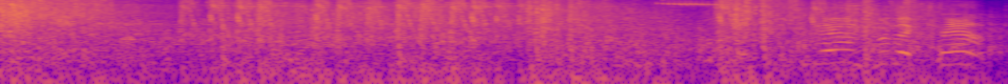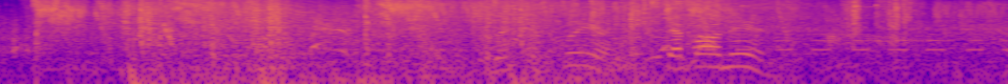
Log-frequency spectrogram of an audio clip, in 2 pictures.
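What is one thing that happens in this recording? Energy blasts explode with deep booms.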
